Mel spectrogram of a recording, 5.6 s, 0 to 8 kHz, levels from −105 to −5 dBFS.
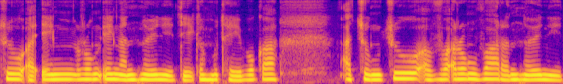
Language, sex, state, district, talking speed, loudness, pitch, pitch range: Mizo, female, Mizoram, Aizawl, 265 wpm, -11 LUFS, 175 Hz, 170-185 Hz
